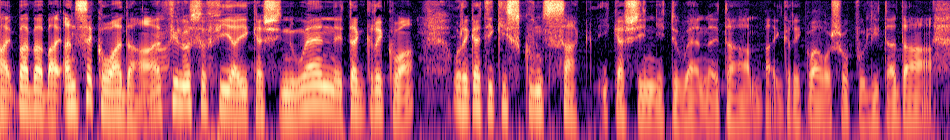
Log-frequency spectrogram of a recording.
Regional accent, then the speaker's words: Ciboure, Nouvelle-Aquitaine, France; Basque is a second language; also born or lived in New York, United States; Eta, New Yorken jaio nintzen, baina txikitan zibururra. Joan nintzen, burasoekin, eta haiek Ziburun bizi ziren, urte asko, amar urte, gutxikora bera, eta Ziburuko eskolara joan nintzen, eta gero Amerikara itzuli ginen, eta gero Londresara joan nintzen

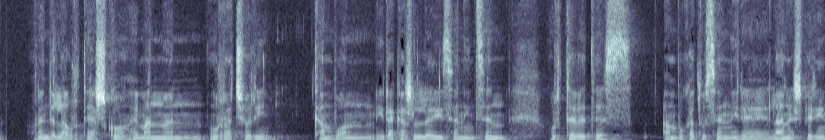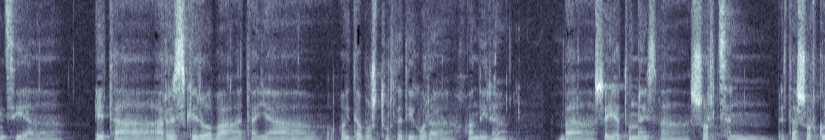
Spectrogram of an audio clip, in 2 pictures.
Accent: Ordizia, Basque Country, Spain; born there

